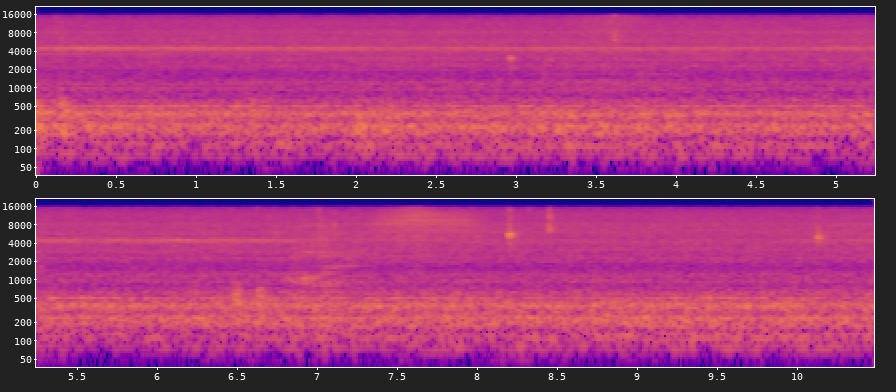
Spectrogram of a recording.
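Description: Steady running noise inside a moving passenger train carriage: a low, even rumble of the wheels on the track, with a faint high whine that fades out about seven seconds in.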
